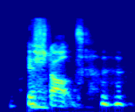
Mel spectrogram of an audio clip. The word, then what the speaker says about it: Gestalt: how to pronounce this is it guest salt Gestalt oh okay so talk to me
